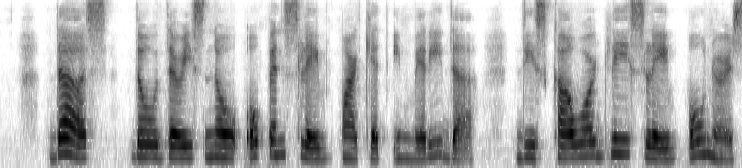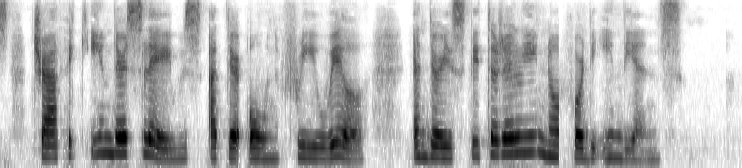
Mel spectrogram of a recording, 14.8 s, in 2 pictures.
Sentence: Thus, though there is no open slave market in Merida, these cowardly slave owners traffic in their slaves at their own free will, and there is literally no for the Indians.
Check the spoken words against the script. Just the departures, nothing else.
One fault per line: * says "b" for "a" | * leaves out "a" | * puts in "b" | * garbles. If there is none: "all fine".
all fine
